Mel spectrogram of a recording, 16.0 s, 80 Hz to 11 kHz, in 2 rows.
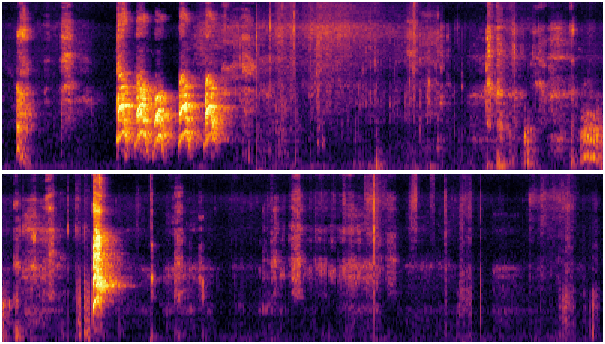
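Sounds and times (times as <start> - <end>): sharp dog bark: 1.5 - 3.1, 9.2 - 9.7
dog growling low: 6.4 - 9.2.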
